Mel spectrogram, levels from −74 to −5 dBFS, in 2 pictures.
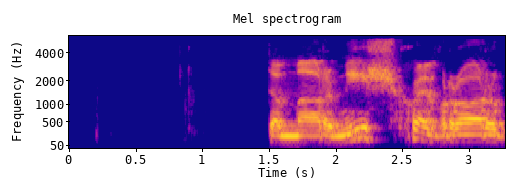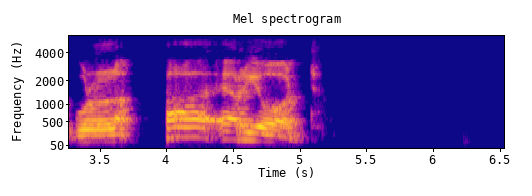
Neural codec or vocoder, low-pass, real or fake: none; 5.4 kHz; real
